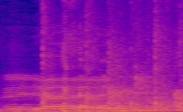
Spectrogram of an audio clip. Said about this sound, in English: Yay! It's just we've never had an audience before, no. So we quite like this applause thing. It's good.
